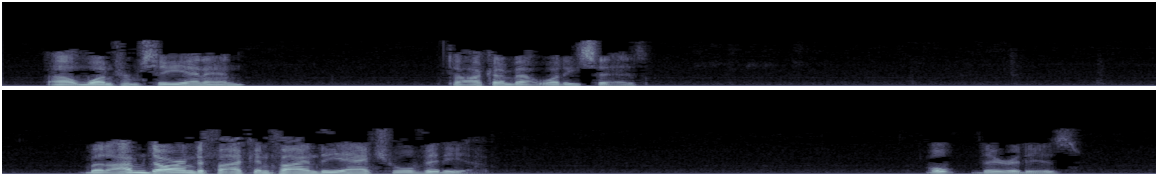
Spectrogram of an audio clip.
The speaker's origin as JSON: {"language": "English", "country": "United States", "said": "because, you know, I'm an American, and I've got freedom of the press, and I'm all kinds of free."}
